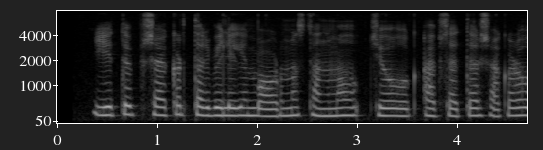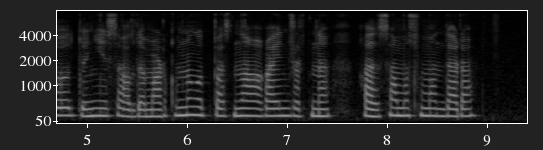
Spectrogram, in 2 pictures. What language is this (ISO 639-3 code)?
kaz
